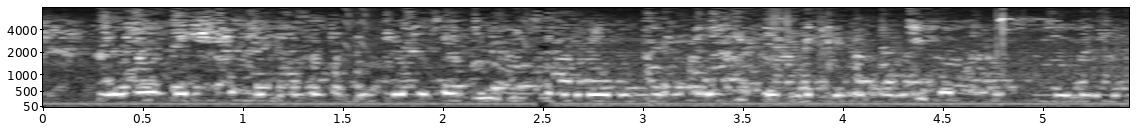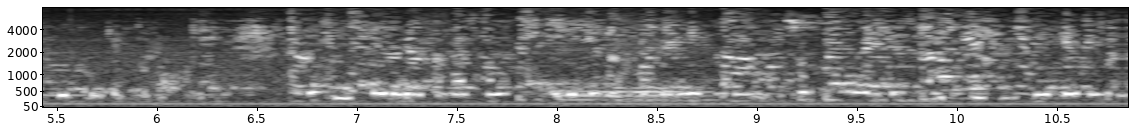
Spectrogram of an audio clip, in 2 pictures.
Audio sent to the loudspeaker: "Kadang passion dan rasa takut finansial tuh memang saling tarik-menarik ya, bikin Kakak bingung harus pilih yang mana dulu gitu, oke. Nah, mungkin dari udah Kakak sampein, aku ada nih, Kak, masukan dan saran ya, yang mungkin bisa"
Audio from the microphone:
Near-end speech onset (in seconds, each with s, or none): 8.0 s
